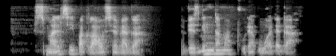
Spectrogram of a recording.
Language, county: Lithuanian, Klaipėda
